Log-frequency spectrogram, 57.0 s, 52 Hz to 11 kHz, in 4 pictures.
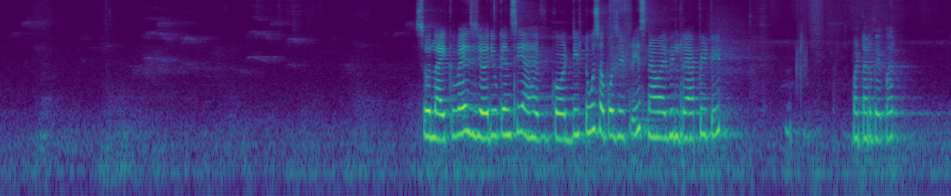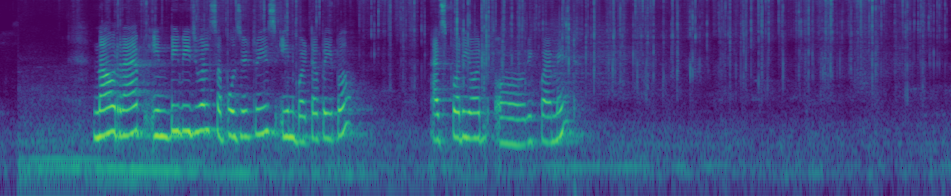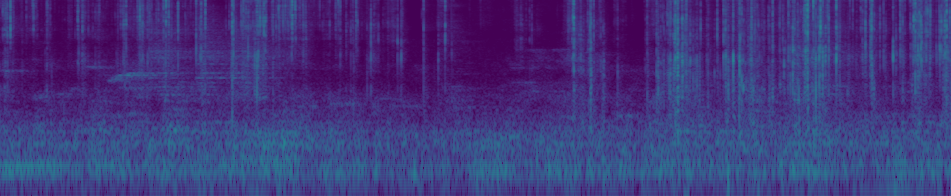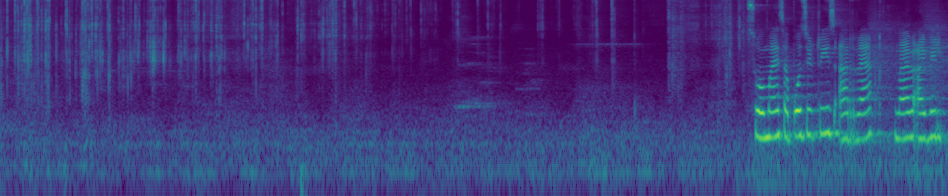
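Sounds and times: paper crinkling: 16.0 - 35.6, 36.2 - 54.2.

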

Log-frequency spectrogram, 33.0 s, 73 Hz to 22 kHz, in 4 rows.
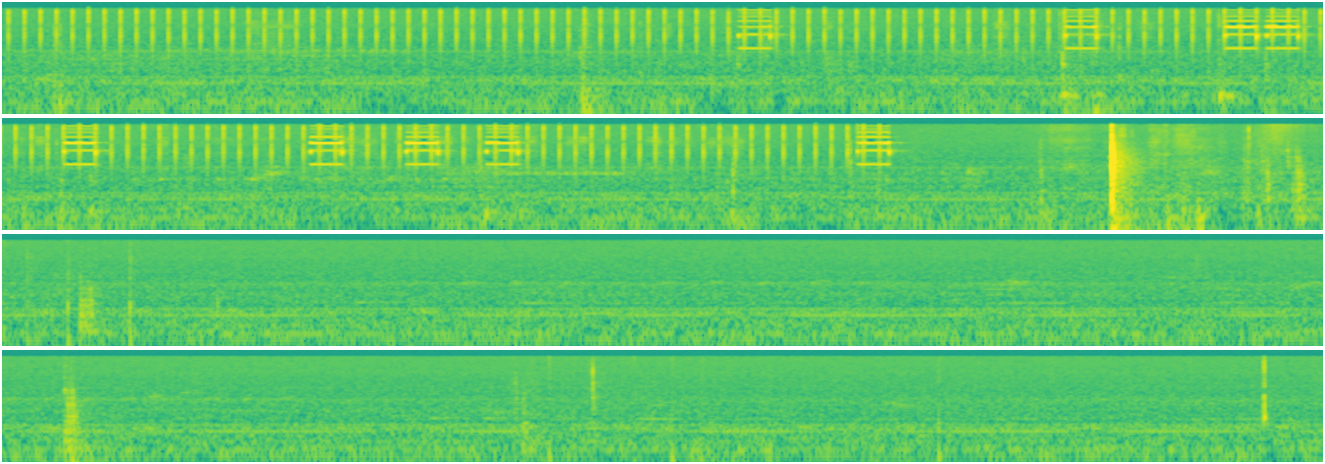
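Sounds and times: faint electronic ticking: 0.0 - 13.9
short electronic beeps: 0.0 - 13.9.

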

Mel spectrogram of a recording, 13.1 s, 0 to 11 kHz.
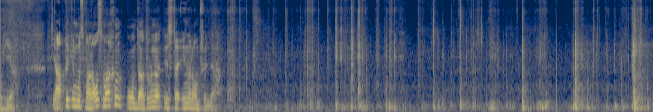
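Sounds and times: plastic panel clicks and knocks: 5.7 - 13.0.

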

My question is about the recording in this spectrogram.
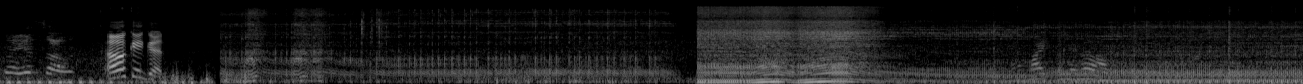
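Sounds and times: chainsaw cutting wood: 2.2 - 13.0.

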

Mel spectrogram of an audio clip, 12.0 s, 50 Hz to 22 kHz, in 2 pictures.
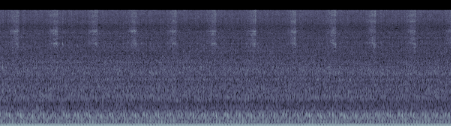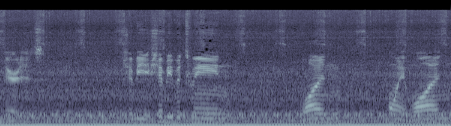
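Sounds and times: car engine running: 0.0 - 12.0.

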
